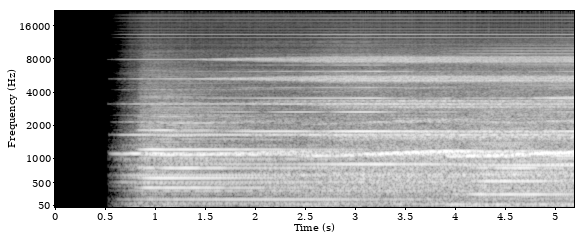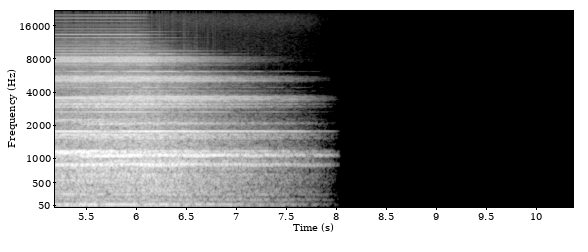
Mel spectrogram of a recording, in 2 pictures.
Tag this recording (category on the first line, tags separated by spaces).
Sound effects > Other
distorted drone sound creepy granular gloomy effects ominous atmospheric horror mysterious textures soundscape evolving ambient pad eerie unsettling dark sfx abstract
